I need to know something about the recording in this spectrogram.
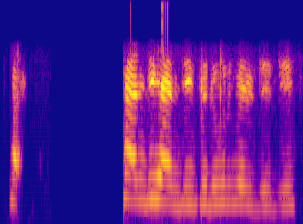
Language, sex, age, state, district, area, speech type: Punjabi, female, 18-30, Punjab, Barnala, rural, conversation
